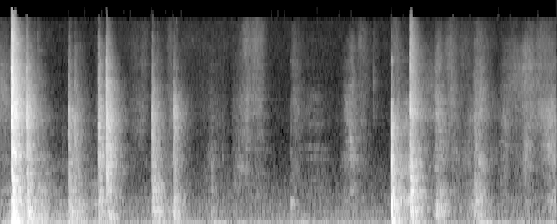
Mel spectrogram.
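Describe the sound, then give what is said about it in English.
A door is opened: a sharp knock-like thud, then several creaky wooden clunks and rattles, another solid bump near the end, over a low steady hum. “Let's see what's behind this door.”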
